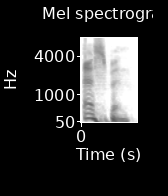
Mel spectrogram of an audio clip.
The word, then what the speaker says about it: ESPN: And when I say that, I mean ESPN spelled out pronounced Espen.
